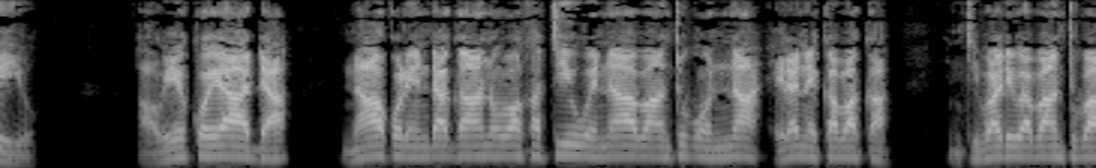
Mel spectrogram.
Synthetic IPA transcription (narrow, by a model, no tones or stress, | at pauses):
jo̰ | a̰we̞ko̞jaːda | naːko̞le̞ːndaɡaːno̞wakatiwe̞naːβaːntuβo̞nːae̞ɾane̞kaβaka | ntiβaliβaβaːntuβa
